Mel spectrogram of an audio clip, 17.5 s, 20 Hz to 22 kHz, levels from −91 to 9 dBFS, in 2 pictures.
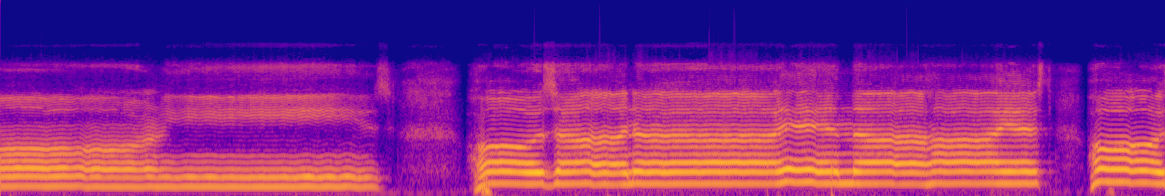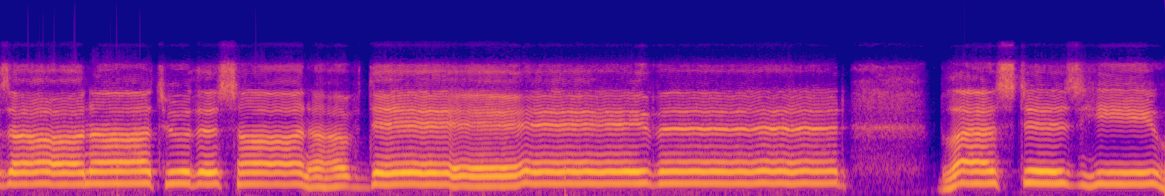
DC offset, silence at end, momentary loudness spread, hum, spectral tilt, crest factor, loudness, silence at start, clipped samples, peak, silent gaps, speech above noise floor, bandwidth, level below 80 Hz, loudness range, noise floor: under 0.1%; 0 s; 8 LU; none; -5.5 dB/octave; 10 dB; -11 LUFS; 0 s; under 0.1%; 0 dBFS; none; 28 dB; 7.2 kHz; -50 dBFS; 4 LU; -38 dBFS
